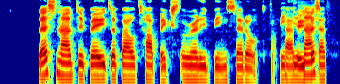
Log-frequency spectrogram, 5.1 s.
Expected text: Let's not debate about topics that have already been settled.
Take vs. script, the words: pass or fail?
fail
